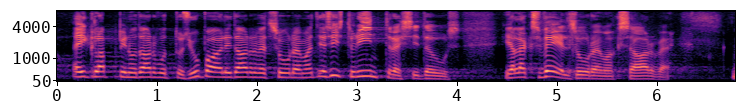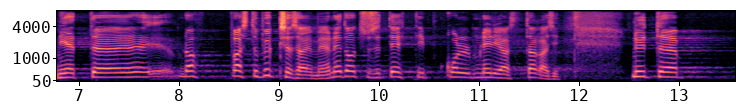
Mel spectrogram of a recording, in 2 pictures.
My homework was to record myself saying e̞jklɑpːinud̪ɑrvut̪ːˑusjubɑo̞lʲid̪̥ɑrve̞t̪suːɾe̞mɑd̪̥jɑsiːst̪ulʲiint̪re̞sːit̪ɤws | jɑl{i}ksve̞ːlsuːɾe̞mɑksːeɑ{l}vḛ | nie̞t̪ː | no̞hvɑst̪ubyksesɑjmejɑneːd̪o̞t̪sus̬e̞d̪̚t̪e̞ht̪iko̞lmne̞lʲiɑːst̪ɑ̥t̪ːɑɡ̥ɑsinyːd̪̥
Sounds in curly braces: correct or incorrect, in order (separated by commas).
incorrect, incorrect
